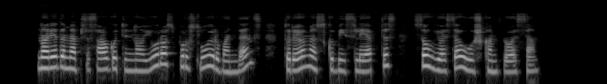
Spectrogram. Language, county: Lithuanian, Kaunas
